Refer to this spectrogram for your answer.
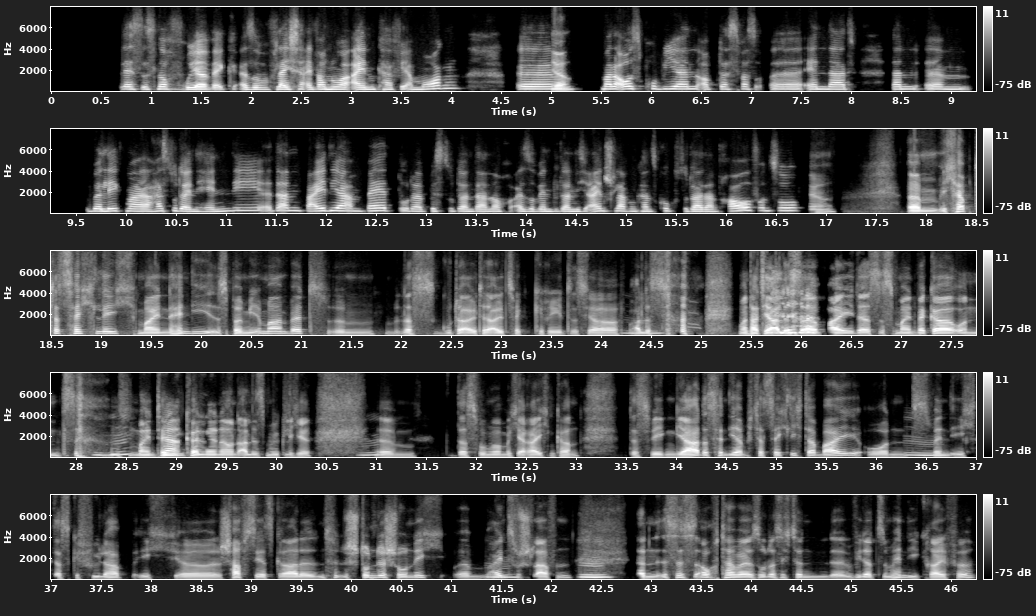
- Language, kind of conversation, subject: German, advice, Warum kann ich trotz Müdigkeit nicht einschlafen?
- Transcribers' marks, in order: other background noise; snort; chuckle; laughing while speaking: "'ne"; tapping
